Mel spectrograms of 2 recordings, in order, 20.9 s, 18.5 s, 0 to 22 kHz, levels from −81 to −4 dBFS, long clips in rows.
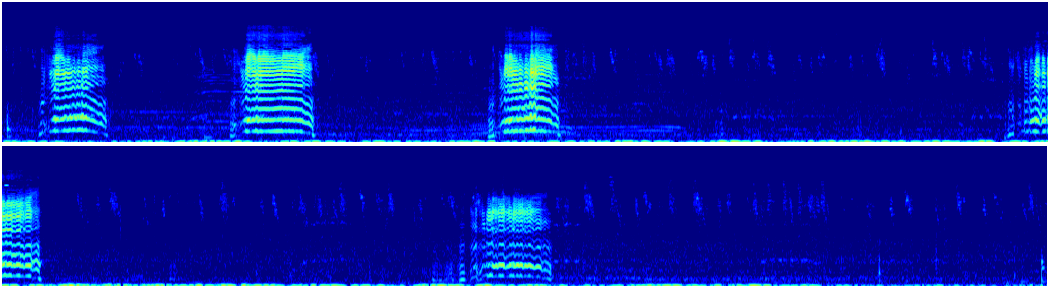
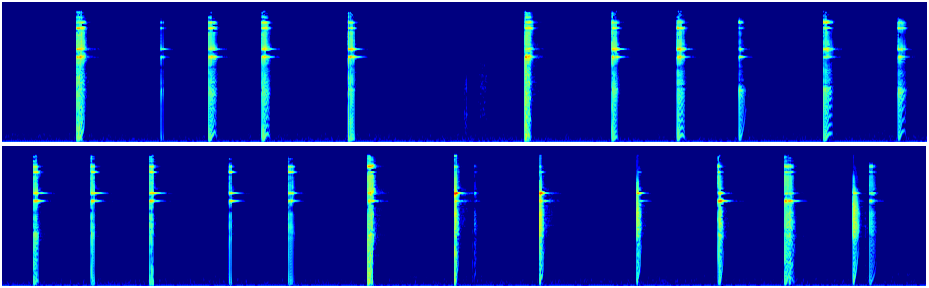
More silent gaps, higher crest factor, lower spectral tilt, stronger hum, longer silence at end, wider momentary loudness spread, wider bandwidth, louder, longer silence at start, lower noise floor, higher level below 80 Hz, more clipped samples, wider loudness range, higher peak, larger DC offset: neither; about the same, 28 dB vs 28 dB; first, -1 dB/octave vs 1.5 dB/octave; neither; second, 0 s vs 0.5 s; first, 30 LU vs 16 LU; second, 11.5 kHz vs 16 kHz; second, -34 LUFS vs -25 LUFS; second, 0 s vs 0.75 s; second, -62 dBFS vs -79 dBFS; first, -64 dBFS vs -70 dBFS; neither; first, 11 LU vs 6 LU; second, -14 dBFS vs -4 dBFS; neither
